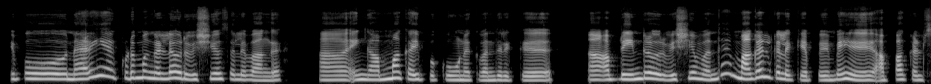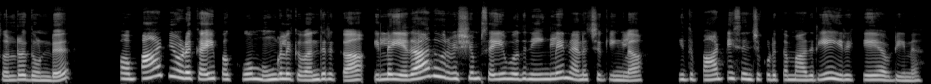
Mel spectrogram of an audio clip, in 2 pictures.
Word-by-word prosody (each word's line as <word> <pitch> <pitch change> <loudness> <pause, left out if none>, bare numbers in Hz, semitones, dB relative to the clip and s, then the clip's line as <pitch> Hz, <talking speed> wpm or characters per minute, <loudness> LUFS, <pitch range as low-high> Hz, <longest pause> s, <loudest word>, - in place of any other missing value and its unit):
இப்போ 260 +2 -4 0.5
நிறைய 330 +11 +1 0.2
குடும்பங்கள்ல 290 -2 +1
ஒரு 240 - -1
விஷயம் 255 +3 -1
சொல்லுவாங்க. 200 -4 -2 0.5
அ - - 0 0.3
எங்க 225 -1 0
அம்மா 265 +5 +4
கை 225 - +2
பக்குவம் 205 0 -4
உனக்கு 195 -1 -4
வந்திருக்கு, 195 -1 -3 0.6
அ - - +4
அப்படின்ற 235 +4 +2
ஒரு 225 - 0
விஷயம் 270 +1 -1
வந்து 235 - -2 0.2
மகள்களுக்கு, 265 - +2
எப்பயுமே 200 +5 -1 0.4
அப்பாக்கள் 205 -1 -4
சொல்றது 200 +1 -1
உண்டு. 185 -1 0 0.6
இப்ப 255 -1 0
பாட்டியோட 340 -2 +4
கை 235 - +7
பக்குவம் 240 +1 -1
உங்களுக்கு 235 -1 +1
வந்திருக்கா, 225 -4 +1 0.3
இல்லை 240 +1 +3
ஏதாவது 300 - +5
ஒரு 280 - -1
விஷயம் 275 +1 -1
செய்யும்போது 250 +1 +1
நீங்களே 245 +4 +2
நினைச்சுருக்கீங்களா? 210 -4 -2 0.5
இது 235 +1 -6
பாட்டி 250 +6 -1
செஞ்சு 235 -1 -1
கொடுத்த 215 -1 -6
மாதிரியே 210 +6 0
இருக்கே 215 0 -2
அப்படின்னு. 180 -2 -6
230 Hz, 140 wpm, -20 LUFS, 205-255 Hz, 0.6 s, கை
